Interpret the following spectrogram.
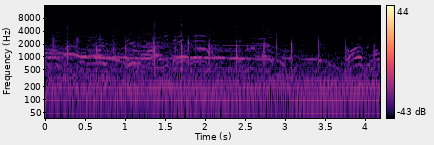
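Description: Voices shouting across a football pitch during a goalmouth scramble, one long held call sliding slowly down in pitch, over a rapid patter of sharp claps or knocks.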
